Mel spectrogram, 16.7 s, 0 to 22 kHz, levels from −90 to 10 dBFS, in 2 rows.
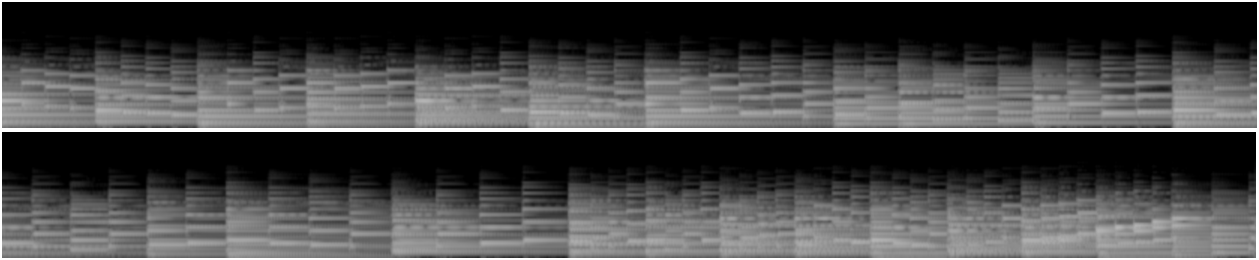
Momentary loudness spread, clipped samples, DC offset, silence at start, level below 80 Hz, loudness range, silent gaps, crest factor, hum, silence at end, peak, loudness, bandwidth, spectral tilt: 6 LU; under 0.1%; under 0.1%; 0 s; -60 dBFS; 4 LU; none; 16 dB; none; 0 s; -8 dBFS; -25 LUFS; 6.2 kHz; -9 dB/octave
